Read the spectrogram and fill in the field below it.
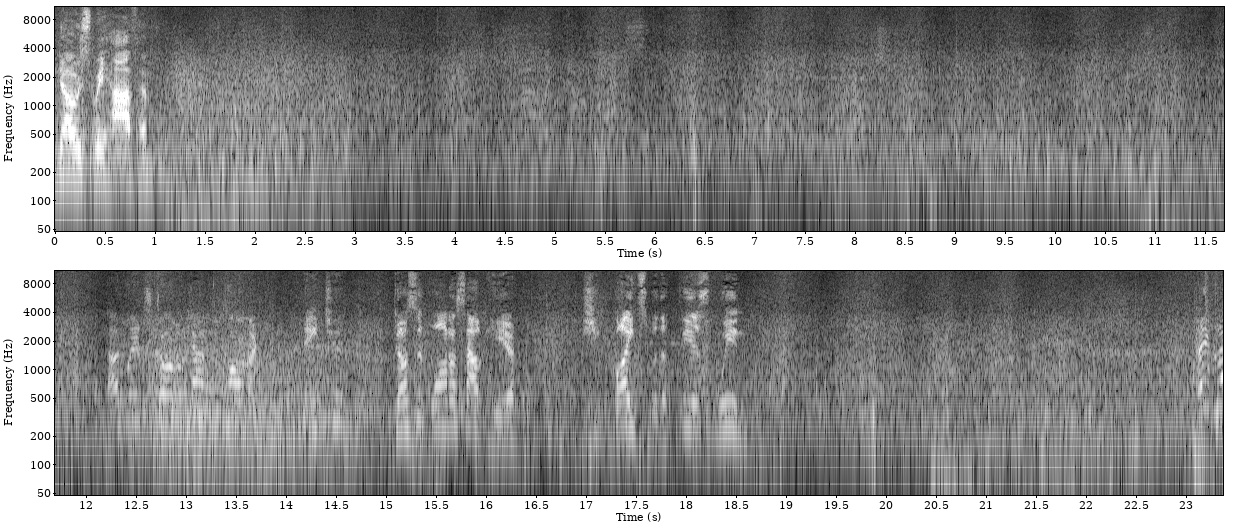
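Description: Wind and waves rush steadily around a sailing ship.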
